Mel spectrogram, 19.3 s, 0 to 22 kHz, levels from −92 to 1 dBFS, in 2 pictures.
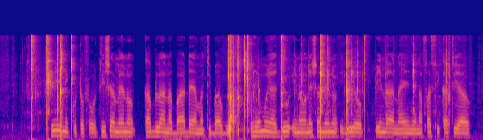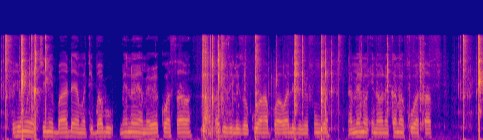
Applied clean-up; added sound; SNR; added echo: none; Crushing; -4 dB; none.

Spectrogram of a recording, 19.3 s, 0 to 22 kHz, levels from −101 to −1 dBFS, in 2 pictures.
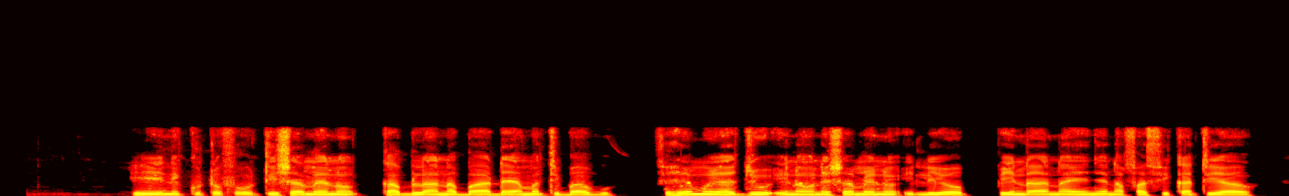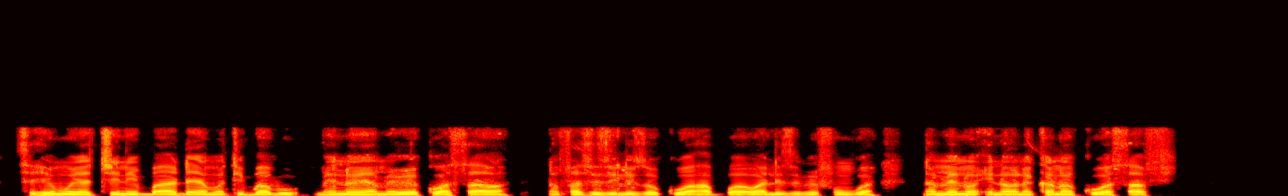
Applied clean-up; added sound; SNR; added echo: none; none; none; none.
